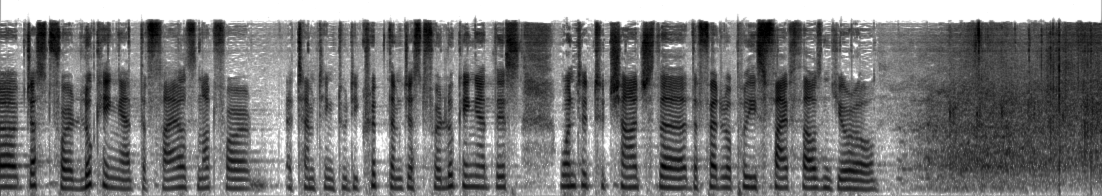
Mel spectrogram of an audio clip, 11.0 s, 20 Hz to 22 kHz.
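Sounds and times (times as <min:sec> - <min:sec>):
audience applauding: 0:09.2 - 0:11.0.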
